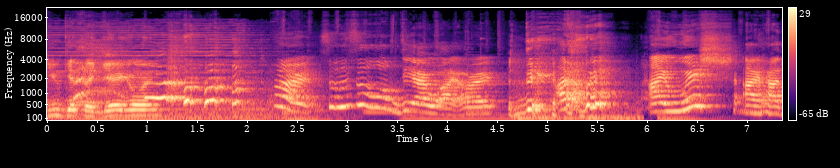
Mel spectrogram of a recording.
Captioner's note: laughs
